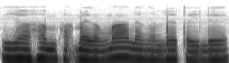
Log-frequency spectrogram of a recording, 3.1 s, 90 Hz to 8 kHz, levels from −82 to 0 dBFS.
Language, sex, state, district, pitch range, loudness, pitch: Wancho, male, Arunachal Pradesh, Longding, 110-125 Hz, -15 LUFS, 115 Hz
